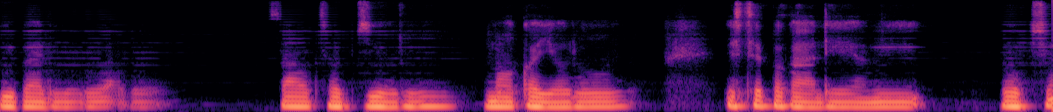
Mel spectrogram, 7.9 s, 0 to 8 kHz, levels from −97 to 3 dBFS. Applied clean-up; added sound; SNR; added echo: neural mask model DeepFilterNet 3.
